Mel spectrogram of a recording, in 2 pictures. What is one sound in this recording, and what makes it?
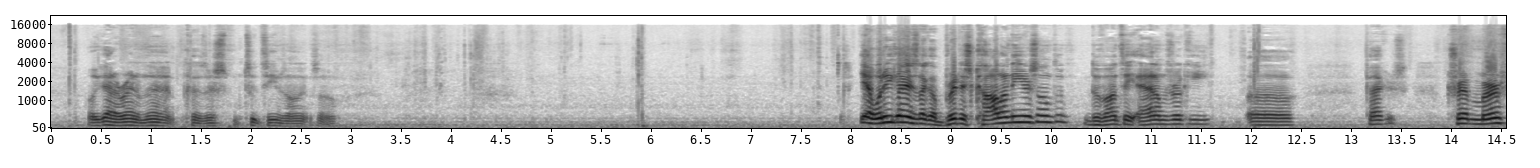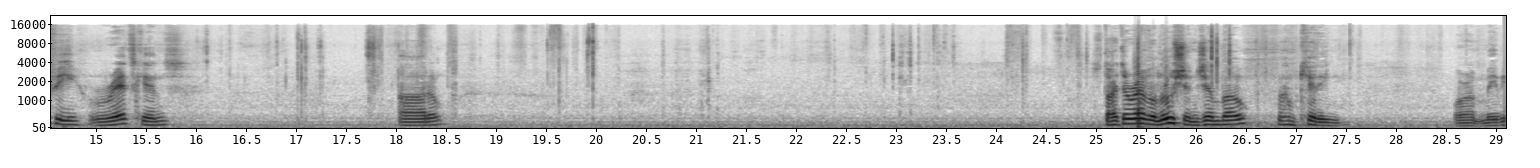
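Trading cards rustle and slide as they are shuffled by hand.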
